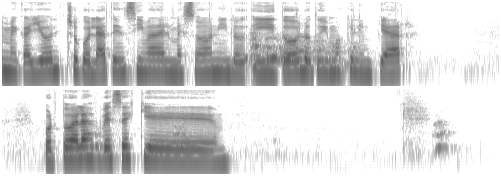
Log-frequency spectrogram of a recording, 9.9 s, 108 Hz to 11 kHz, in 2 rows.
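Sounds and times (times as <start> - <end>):
speech: 0.1 - 4.2, 5.4 - 7.3
small dog barking: 2.4 - 3.6, 9.3 - 9.6.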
